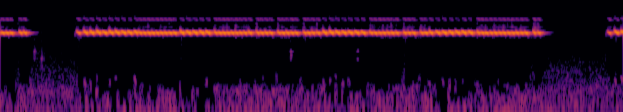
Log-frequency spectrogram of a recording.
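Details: Korean field cricket song: a steady, rapidly pulsed high chirping trill that runs for several seconds, stops briefly, then starts again near the end. A faint overtone sits above the trill. No other sounds.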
